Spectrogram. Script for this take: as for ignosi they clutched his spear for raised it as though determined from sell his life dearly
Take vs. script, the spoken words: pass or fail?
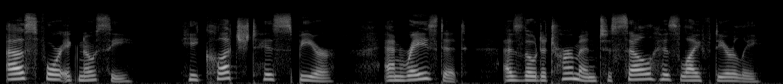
fail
